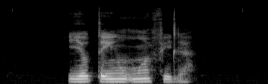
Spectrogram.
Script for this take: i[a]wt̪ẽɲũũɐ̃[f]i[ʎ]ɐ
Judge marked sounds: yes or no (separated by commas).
no, yes, yes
